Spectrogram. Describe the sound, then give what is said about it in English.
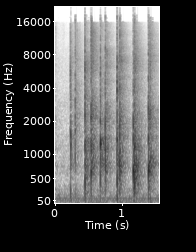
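A short applause sound effect: roughly eight or nine sharp, crisp hand claps in a quick, slightly uneven rhythm, fairly loud and with no voices over them. “That's not us applauding.”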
